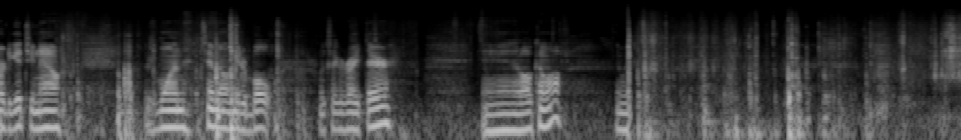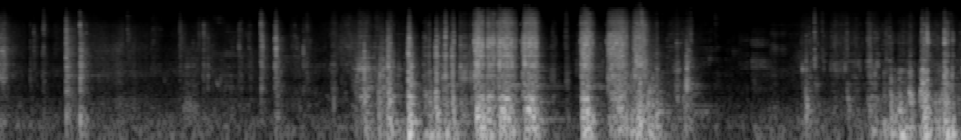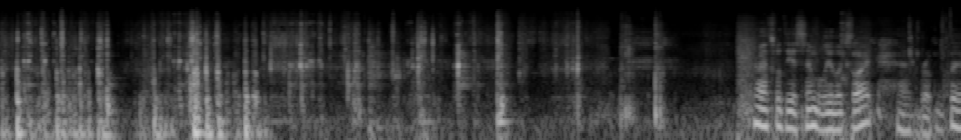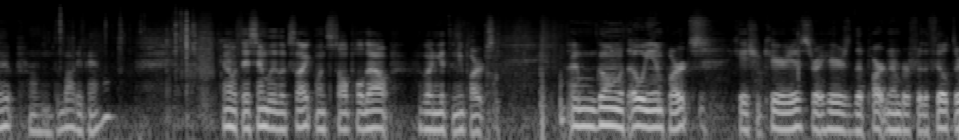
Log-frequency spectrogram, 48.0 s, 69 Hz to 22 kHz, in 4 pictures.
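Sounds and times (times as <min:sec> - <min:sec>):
metal scraping: 0:22.0 - 0:32.1.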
